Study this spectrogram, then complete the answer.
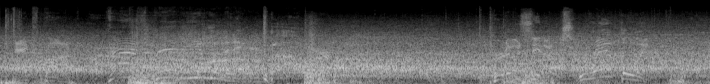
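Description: Repeated thudding slams from knee strikes in a wrestling video game, heard over a roaring arena crowd while commentators talk throughout.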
